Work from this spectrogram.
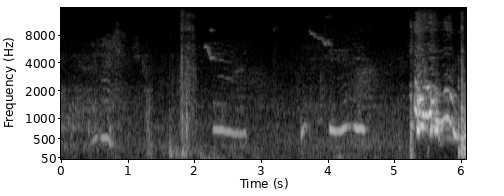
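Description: A hunting dog whimpers and yips in short, high whines separated by pauses, followed by a louder burst of excited barking at the end, outdoors in snow.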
